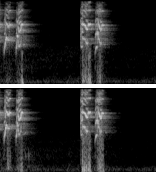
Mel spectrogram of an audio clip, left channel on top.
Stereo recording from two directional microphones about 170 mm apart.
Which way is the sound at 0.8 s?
10° right (ahead or behind).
